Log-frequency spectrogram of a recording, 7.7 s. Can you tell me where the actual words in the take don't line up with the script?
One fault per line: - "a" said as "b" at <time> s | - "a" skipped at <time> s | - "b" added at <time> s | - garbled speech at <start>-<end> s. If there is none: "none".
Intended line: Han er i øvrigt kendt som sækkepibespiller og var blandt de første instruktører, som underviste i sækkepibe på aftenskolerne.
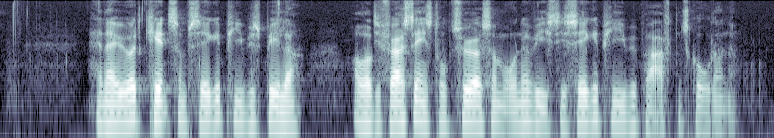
- "blandt" skipped at 3.7 s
